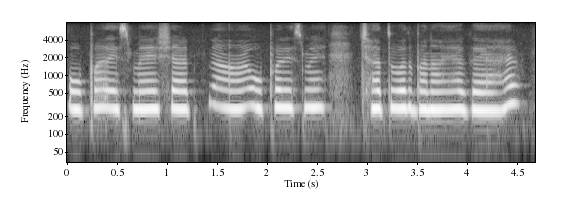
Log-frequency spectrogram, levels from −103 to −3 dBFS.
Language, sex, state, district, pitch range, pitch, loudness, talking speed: Hindi, female, Uttar Pradesh, Lalitpur, 270-290 Hz, 275 Hz, -14 LUFS, 140 wpm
